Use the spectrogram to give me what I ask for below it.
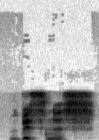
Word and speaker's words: business: Thailand, T-H-A-I-L-A-N-D, Thailand. Next letter is I, and we've got business, business. The business of working, or somebody's business is whatever it is. But it's B-U-S-I-N-E-S-S. You don't pronounce that middle I, business.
